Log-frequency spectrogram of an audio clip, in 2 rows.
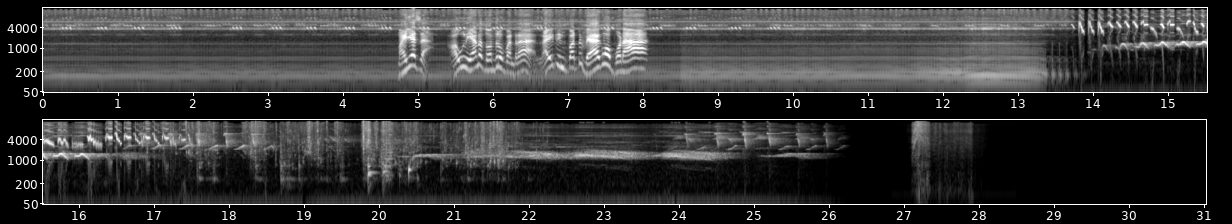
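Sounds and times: birds chirping: 0:00.1 - 0:11.2, 0:12.8 - 0:26.3
bird warbling call: 0:13.6 - 0:19.6, 0:20.2 - 0:26.1.

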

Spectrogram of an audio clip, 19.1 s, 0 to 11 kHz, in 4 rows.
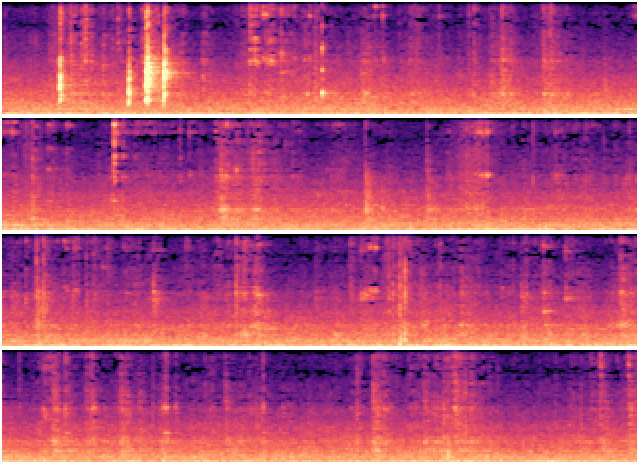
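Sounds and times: steady low hum: 0:00.0 - 0:19.0
budgerigars chirping: 0:00.4 - 0:01.5.

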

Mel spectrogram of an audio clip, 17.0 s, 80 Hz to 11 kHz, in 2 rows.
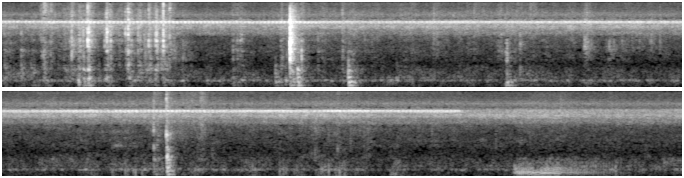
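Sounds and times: kittens playing on wood: 0:00.0 - 0:08.4, 0:10.2 - 0:11.2
faint high-pitched hum: 0:00.0 - 0:17.0.

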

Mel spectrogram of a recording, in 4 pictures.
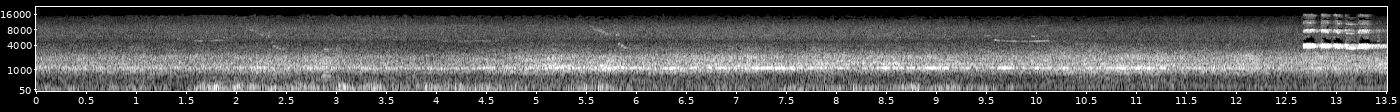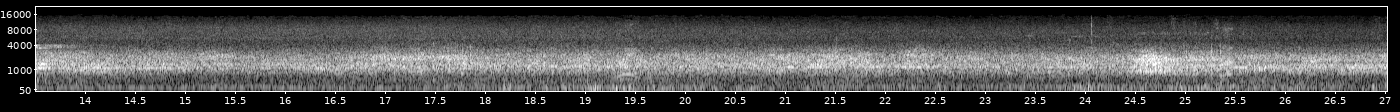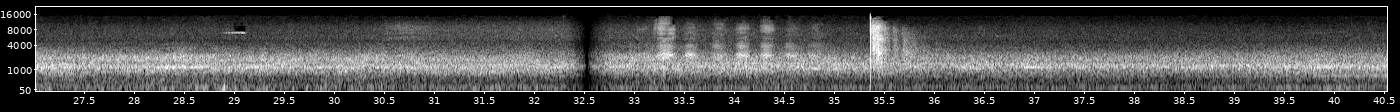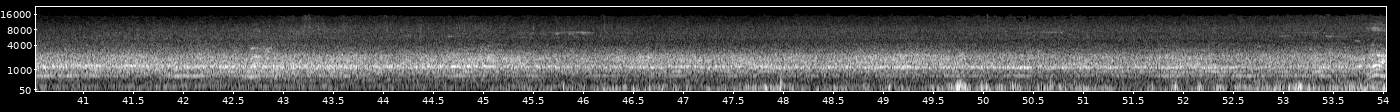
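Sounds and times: steady background noise: 0:00.0 - 0:54.0
dog whistle short high pips: 0:12.7 - 0:13.8
duck call quacks: 0:12.7 - 0:13.9
sharp gunshot crack: 0:35.3 - 0:36.1.

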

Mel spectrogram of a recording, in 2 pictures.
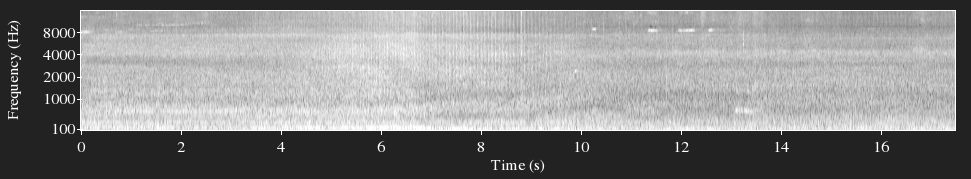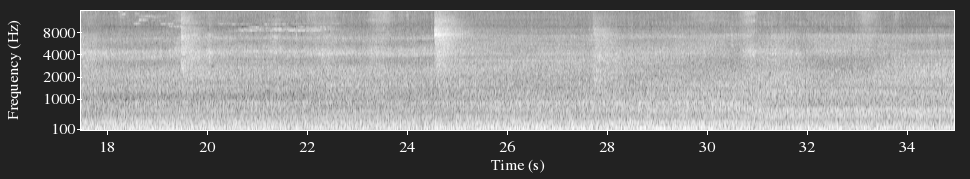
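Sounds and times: diesel bus engines idling: 0:00.0 - 0:34.9
air brake hisses: 0:19.4 - 0:20.1, 0:24.5 - 0:25.2, 0:27.6 - 0:28.2.

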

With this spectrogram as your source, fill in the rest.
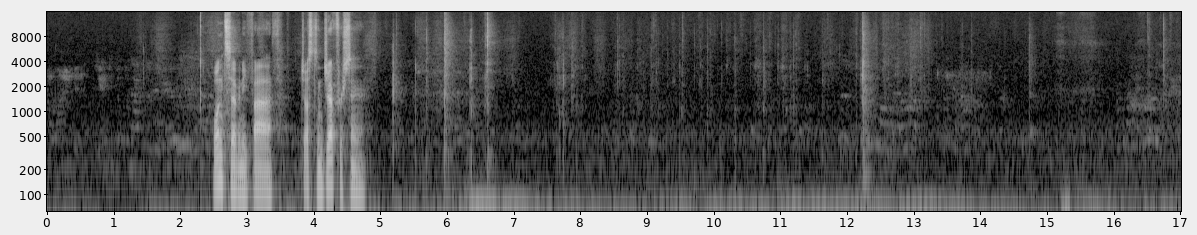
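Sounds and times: cards being flipped through: 0:05.2 - 0:13.4.

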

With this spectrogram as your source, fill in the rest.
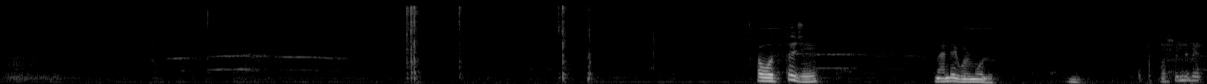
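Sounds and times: faint rooster crowing: 0:01.5 - 0:03.7, 0:07.8 - 0:09.6
dry palm leaf crackling: 0:04.0 - 0:04.7.

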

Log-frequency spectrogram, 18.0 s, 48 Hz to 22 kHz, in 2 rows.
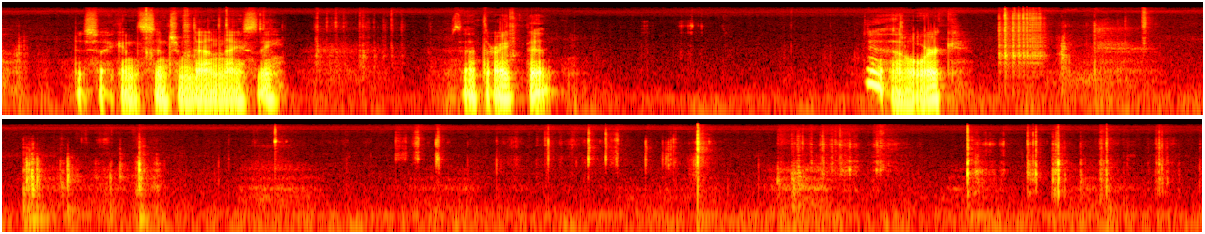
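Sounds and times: small metal parts clicking: 0:12.0 - 0:18.0.

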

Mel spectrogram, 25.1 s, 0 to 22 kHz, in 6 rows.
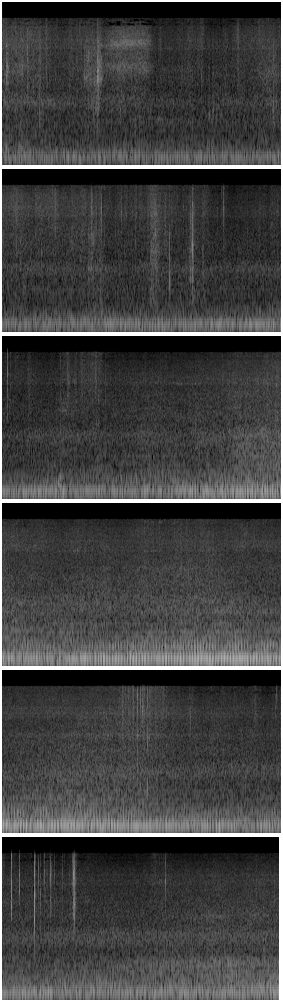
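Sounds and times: vehicle engine rumble: 0:00.0 - 0:25.0.

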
